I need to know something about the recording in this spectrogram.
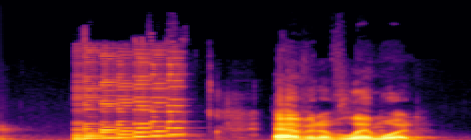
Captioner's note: buzzer chimes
